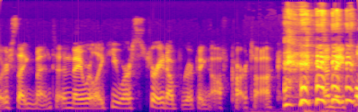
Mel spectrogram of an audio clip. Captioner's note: laughs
